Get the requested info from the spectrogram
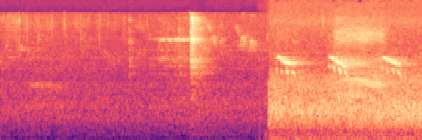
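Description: Near silence, then an abrupt rise to a steady outdoor background hiss about two-thirds of the way in, over which a bird gives three short, high chirps falling in pitch, about half a second apart.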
